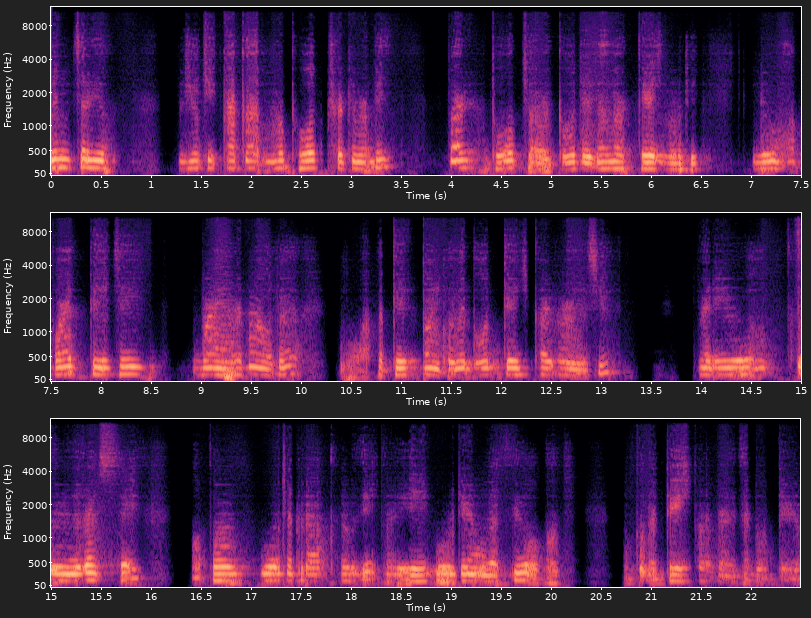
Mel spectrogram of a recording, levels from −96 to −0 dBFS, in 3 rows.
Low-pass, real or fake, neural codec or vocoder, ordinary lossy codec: 10.8 kHz; fake; codec, 44.1 kHz, 0.9 kbps, DAC; none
